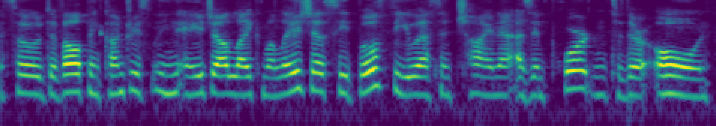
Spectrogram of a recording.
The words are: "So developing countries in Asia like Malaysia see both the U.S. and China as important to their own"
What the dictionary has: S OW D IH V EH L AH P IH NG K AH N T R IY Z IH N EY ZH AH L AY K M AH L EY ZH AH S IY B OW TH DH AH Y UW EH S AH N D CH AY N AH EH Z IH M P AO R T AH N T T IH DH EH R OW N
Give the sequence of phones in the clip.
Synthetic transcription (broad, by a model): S OW D IH V EH L AH P IH NG K AH N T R IY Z IH N EY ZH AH L AY K M AH L EY ZH AH S IY B OW TH DH AH Y UW EH S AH N CH AY N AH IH Z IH M P AO R T N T T IH DH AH R OW N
